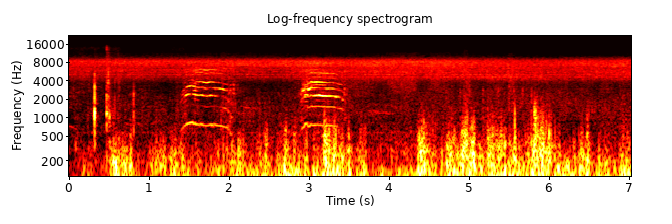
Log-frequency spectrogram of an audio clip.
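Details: Stray white cat from the tetrapods in a Japanese park, joining the evening cat gathering before dinner, gives two clear drawn-out meows about a second apart, with heavy wind rumble and a person calling softly.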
